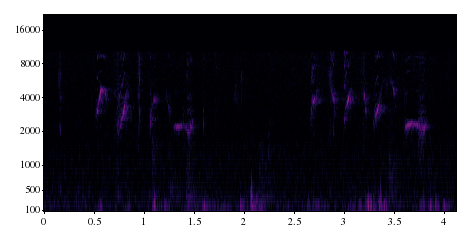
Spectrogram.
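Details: Pet parakeet chattering and talking while flirting with a stylus: two bursts of quick, high chirpy warbles over a steady background hiss with soft low thumps.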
